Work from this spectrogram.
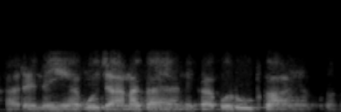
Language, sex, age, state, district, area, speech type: Hindi, male, 18-30, Madhya Pradesh, Balaghat, rural, conversation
